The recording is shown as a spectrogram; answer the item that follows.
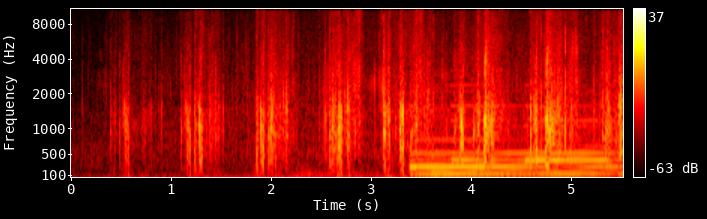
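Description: Footsteps of a group walking over, a run of irregular thudding steps that grows busier, with a steady tonal drone entering partway through.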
